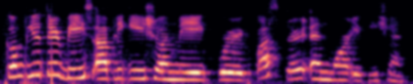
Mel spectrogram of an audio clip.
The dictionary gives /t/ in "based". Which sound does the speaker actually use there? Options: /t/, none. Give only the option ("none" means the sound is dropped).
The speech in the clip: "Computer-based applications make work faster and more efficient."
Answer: none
